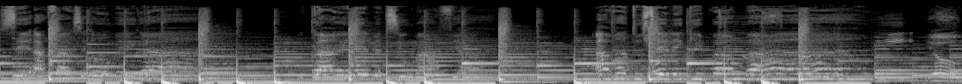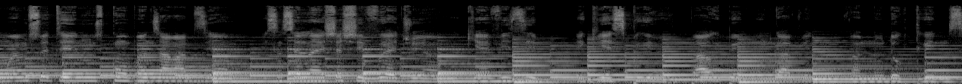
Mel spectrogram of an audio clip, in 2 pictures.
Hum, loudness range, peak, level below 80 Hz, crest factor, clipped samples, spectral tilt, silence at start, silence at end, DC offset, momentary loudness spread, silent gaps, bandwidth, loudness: none; 6 LU; 0 dBFS; -22 dBFS; 16 dB; under 0.1%; -6 dB/octave; 0 s; 0 s; under 0.1%; 9 LU; none; 17 kHz; -18 LUFS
